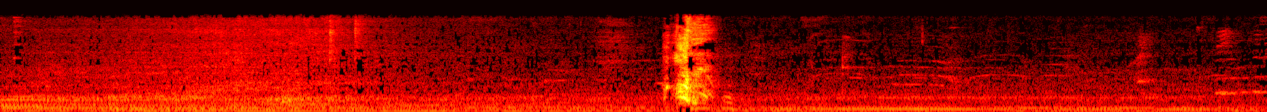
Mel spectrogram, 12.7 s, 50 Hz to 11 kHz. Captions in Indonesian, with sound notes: Ternyata kapasitornya telah jebol CB861 Uhukkk (Batuk)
